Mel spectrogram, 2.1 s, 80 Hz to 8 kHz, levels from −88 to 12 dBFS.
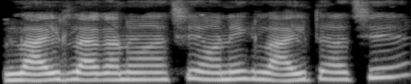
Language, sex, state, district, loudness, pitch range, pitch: Bengali, female, West Bengal, Dakshin Dinajpur, -14 LUFS, 230-260 Hz, 245 Hz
